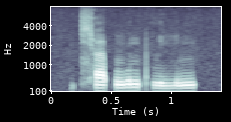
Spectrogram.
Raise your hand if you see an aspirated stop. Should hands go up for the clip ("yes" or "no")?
yes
